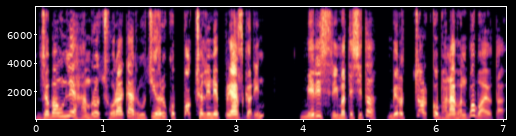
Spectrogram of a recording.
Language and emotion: Nepali, angry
